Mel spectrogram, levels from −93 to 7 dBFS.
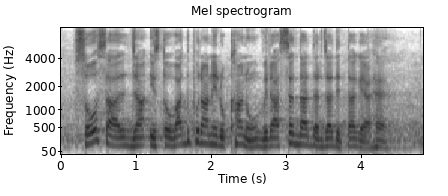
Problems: background sounds at intervals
